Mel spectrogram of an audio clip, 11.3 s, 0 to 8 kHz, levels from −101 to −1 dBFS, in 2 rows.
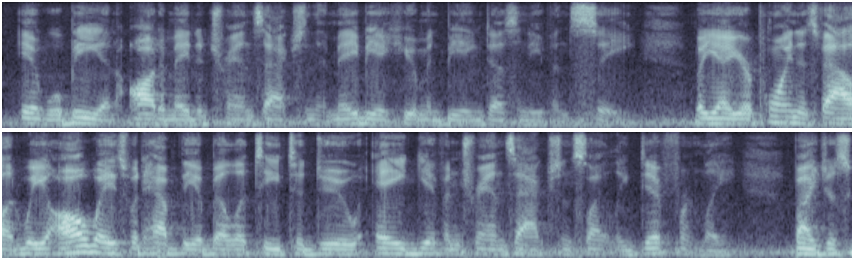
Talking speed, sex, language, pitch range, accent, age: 185 wpm, male, English, 110-150 Hz, American, 40-59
